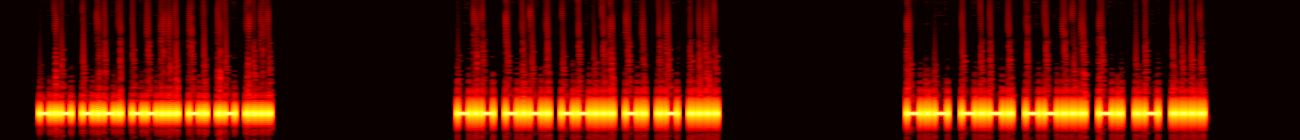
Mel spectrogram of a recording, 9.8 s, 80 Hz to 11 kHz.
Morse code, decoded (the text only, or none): KC7NAH KC7NAH KC7NAH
